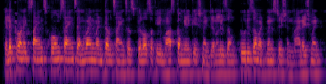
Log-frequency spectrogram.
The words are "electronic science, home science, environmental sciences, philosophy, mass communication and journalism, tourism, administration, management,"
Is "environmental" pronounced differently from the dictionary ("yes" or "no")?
yes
